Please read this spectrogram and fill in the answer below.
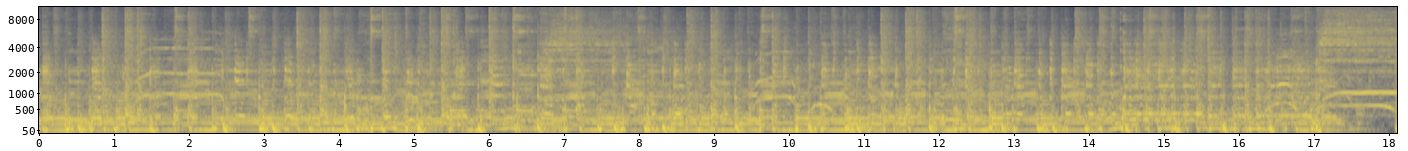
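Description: Live rock band playing: electric guitar and vocals over a steady drum kit beat. Near the end the band cuts out, leaving one held note ringing.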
